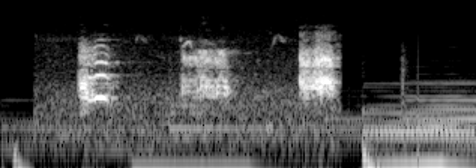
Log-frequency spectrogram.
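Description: A greater flamingo gives three harsh, goose-like honks, each about a quarter second long and spaced under a second apart, over a low steady hum.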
